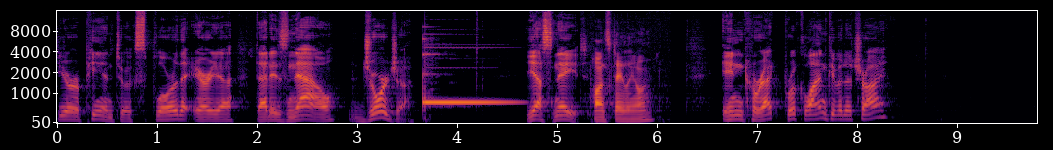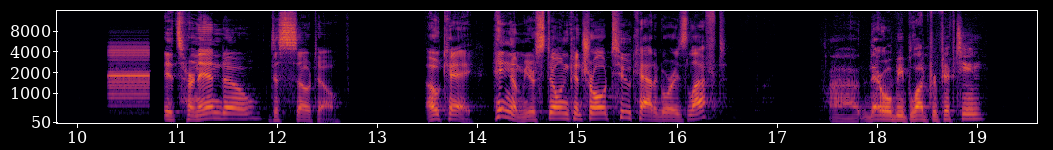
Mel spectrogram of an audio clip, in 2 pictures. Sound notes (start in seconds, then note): 10.3 buzzer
